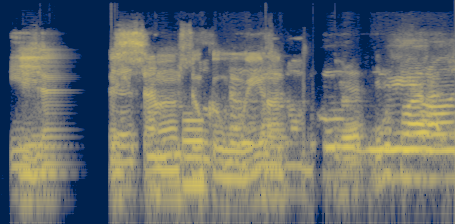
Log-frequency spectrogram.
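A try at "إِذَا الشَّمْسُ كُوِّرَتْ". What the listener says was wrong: Jadi suara shin ini kan bertasydid ya. Sehingga suaranya langsung masuk. Jadi Idzas ya. Syamsu, syamnya jangan ditahan. Syamsu ku itu ada waw bertasydid, ditekan juga. Kuwirat. Ratnya itu ada huruf ta, kalau di waqaf dia ada hamznya, ya. Jadi kuwirat.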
